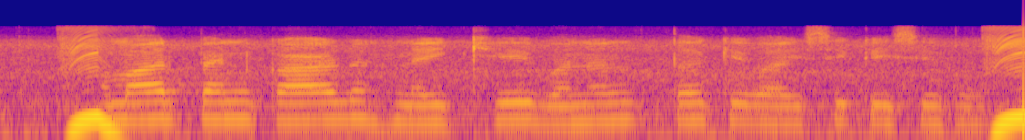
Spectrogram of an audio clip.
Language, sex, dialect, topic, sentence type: Bhojpuri, female, Southern / Standard, banking, question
